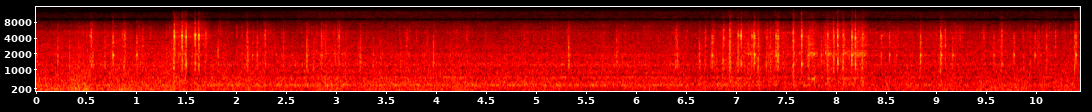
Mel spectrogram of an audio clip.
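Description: Riding noise from a bicycle on the move: a steady rumble of tyres and wind, with bursts of rattling about a second and a half in and again around seven to eight seconds.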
